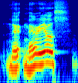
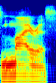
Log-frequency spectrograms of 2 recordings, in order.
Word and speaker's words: Mayeros: Marios, It's Mayeros. Yep. The Myris. A and the E are silent.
